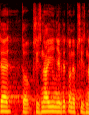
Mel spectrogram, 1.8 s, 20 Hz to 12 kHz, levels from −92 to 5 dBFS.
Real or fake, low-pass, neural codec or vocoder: real; 10.8 kHz; none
